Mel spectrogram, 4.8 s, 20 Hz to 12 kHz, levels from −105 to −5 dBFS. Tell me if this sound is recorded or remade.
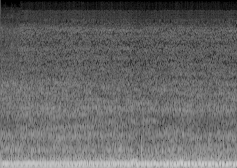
recorded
